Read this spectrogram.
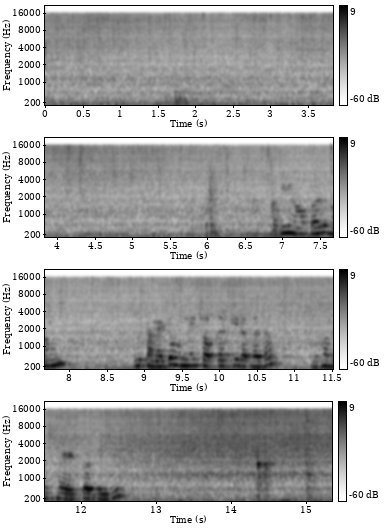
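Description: Onions sizzle in a hot pan.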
